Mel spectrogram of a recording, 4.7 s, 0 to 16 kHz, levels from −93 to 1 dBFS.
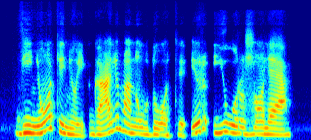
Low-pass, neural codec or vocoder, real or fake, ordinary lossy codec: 14.4 kHz; autoencoder, 48 kHz, 32 numbers a frame, DAC-VAE, trained on Japanese speech; fake; Opus, 32 kbps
